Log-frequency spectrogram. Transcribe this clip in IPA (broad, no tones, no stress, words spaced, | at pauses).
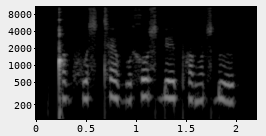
ǃʌɡxʷastʰɛ ɡʷixos ɠe pʰʌɡõsɠɯ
